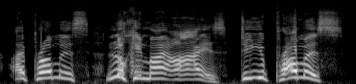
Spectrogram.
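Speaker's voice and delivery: loud, high intense oath; shouted demand. Acted. Mother forcing her son to swear, shouting. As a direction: hammer every word at him.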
